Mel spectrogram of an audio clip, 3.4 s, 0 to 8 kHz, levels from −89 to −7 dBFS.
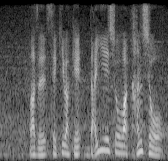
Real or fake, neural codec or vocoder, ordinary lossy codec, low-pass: real; none; AAC, 32 kbps; 7.2 kHz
